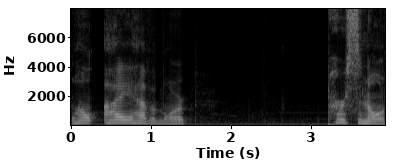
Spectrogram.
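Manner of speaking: whispered tone. Voicing Diana answering how long they've worked for him: whispered tone. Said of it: "she sort of says in a whispered tone".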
